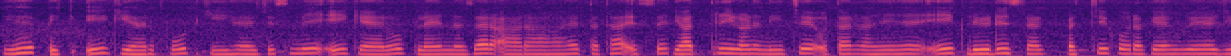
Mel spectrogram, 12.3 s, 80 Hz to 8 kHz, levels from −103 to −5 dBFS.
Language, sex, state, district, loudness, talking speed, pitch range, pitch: Hindi, female, Bihar, Purnia, -41 LUFS, 135 wpm, 205-235 Hz, 215 Hz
